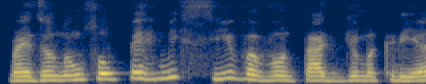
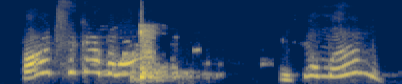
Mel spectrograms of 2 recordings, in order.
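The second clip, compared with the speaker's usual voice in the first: mock gentle allowance; 12 semitones higher than usual. Calm line told to child.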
